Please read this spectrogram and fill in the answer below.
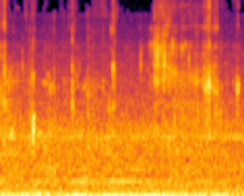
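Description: Faint mouth sounds of eating the soft inside and immature seeds out of a split green moringa pod, with a few small, scattered clicks.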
